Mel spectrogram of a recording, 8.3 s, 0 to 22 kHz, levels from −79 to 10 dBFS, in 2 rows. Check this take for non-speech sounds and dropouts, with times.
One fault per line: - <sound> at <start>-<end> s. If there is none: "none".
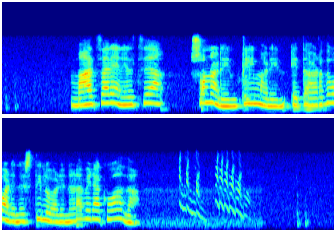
- chirp at 6.4-7.3 s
